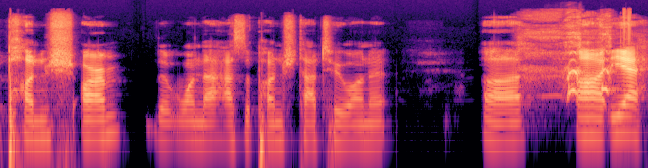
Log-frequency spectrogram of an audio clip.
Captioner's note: Alyssa laughs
